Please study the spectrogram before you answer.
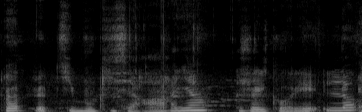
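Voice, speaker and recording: A woman talks her viewers through a craft project at home. Her voice sits at a medium pitch, and she keeps the talk loose and casual, filling pauses as she works. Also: gravelly, background noise. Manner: chatty and relaxed, with many fillers. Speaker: craft vlogger. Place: indoors at a craft table.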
